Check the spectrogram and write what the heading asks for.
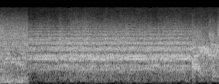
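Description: The heavy guitar music cuts out about a quarter second in. A loud, steady, high squealing tone of several pitches held together takes its place for about a second and a half, with no low end under it.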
